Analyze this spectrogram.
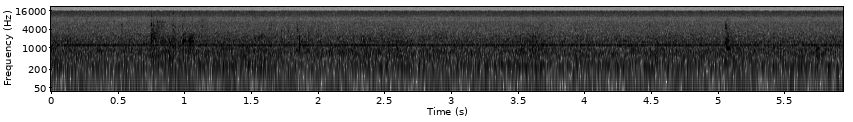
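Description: A woman drinks from a can with gulping sounds.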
